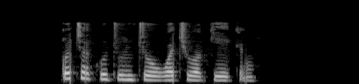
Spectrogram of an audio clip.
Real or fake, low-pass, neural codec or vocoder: real; 7.2 kHz; none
